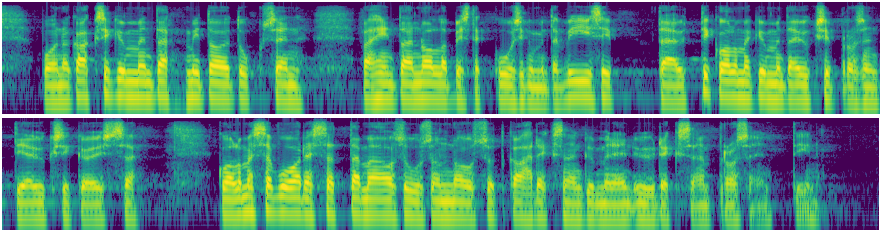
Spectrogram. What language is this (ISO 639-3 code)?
fin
